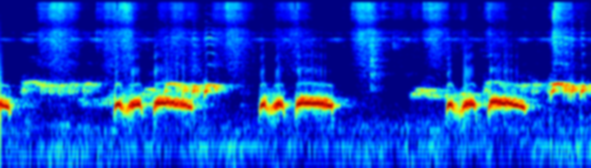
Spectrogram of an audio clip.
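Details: Spotted dove lure call: rhythmic cooing in paired phrases, a short stuttering note then a sustained mellow coo, with higher faint coos between, over low hiss.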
